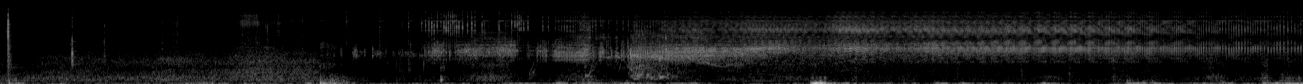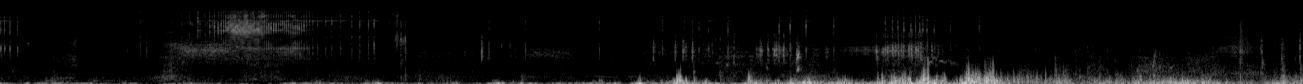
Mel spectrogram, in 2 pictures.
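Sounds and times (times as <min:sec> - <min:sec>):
reel clicks: 0:00.0 - 0:24.3
fishing reel whirring: 0:02.7 - 0:13.4, 0:14.4 - 0:24.2.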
